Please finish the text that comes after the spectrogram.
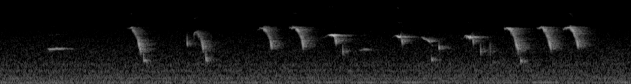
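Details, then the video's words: Cream Java sparrow kept as a pet, producing a rhythmic series of loud, high chirps, each sliding sharply downward, repeated roughly every third of a second, with a few shorter flatter notes mixed in; the room is otherwise quiet. "クリーム文鳥チノの鳴き声 Java Sparrow"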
